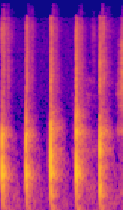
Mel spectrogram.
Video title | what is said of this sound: 🔴 TheStoneRanger is live 🔴 backup #carving #lion #teamgb #british #stonemasonry #diy #newskills | It sounds solid over here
